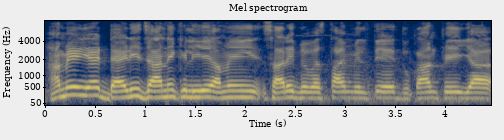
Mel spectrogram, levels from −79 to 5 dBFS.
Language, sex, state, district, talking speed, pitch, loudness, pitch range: Hindi, male, Bihar, Kishanganj, 200 wpm, 180 Hz, -13 LUFS, 170-190 Hz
